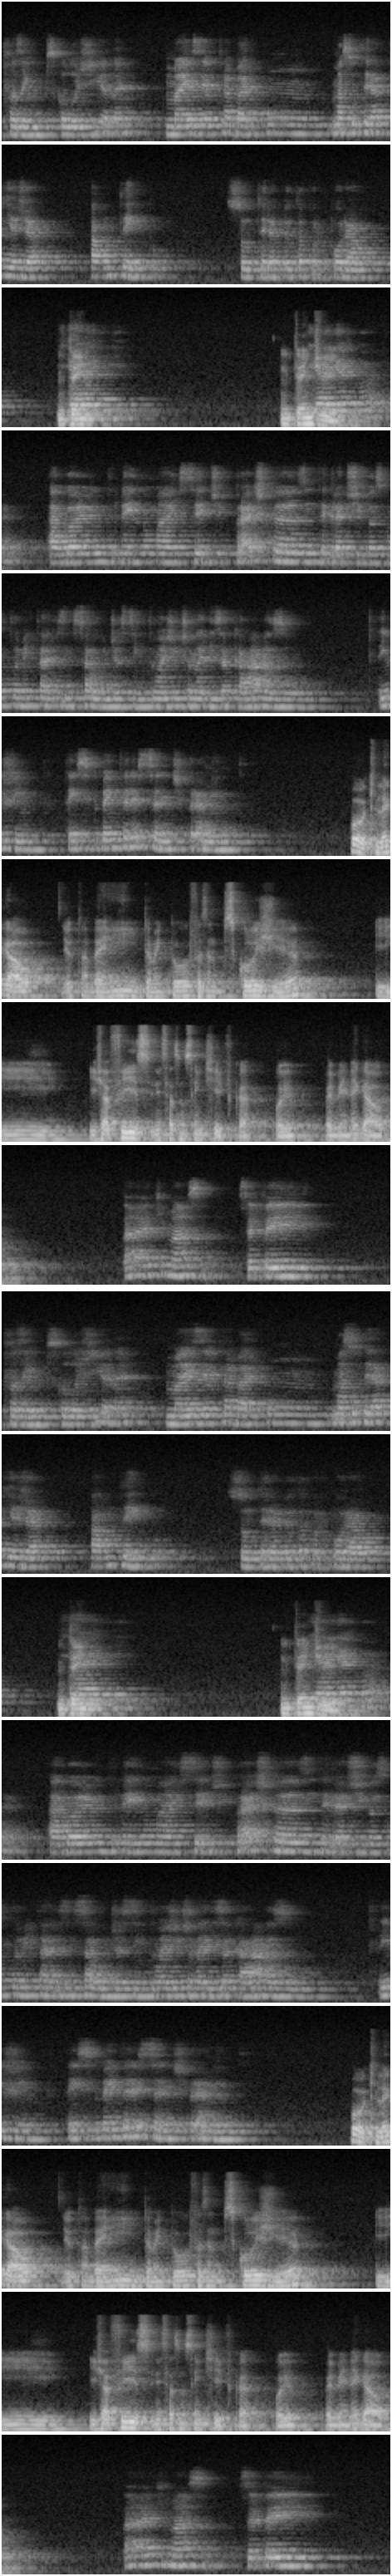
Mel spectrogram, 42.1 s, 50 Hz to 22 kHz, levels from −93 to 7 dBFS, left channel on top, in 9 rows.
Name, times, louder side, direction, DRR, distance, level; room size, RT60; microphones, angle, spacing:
voice 1, 0.0-1.6 2.0-5.2 5.7-6.6 7.4-9.1 10.0-10.8 13.0-14.2 14.6-22.4 23.2-26.3 33.1-33.3 38.9-40.0 40.3-41.1, left 2 dB, 60° left, -3 dB, 1.6 m, -30 dB
voice 2, 10.0-10.5 12.7-13.5 27.6-28.5 28.8-31.7 32.6-33.5 33.8-35.8 36.1-36.3 36.7-37.4, left 1 dB, 15° left, 8 dB, 0.5 m, -19 dB
13.5 x 6.9 x 4.2 m, 1.3 s
head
